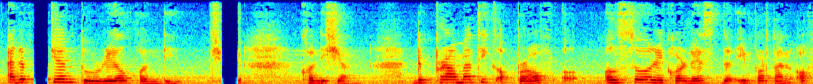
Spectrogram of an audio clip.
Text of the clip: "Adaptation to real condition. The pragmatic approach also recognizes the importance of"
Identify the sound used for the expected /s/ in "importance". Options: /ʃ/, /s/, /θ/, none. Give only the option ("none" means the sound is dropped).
none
